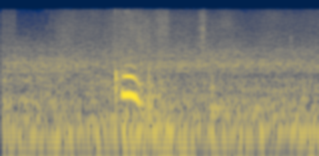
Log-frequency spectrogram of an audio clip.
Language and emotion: Russian, neutral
